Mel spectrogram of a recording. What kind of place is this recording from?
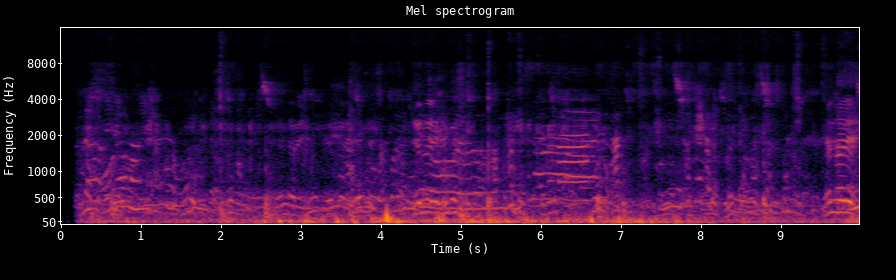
park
